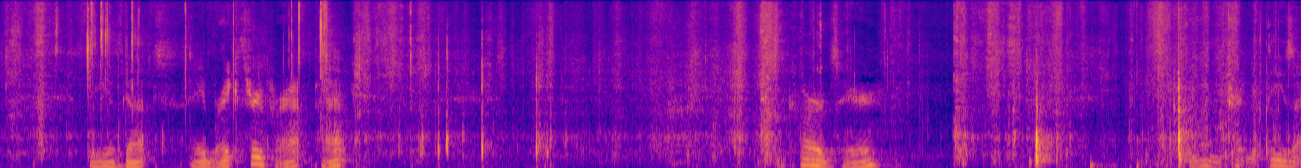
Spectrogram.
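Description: Plastic wrapping crinkles and rustles as a box is handled close by.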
